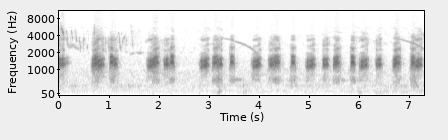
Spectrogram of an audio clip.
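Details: Pair of Karoo korhaans duetting in the early morning on an open plain in the southern Karoo: harsh, frog-like croaking notes in rapid irregular bursts, with thin sliding whistles of other birds in the background.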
